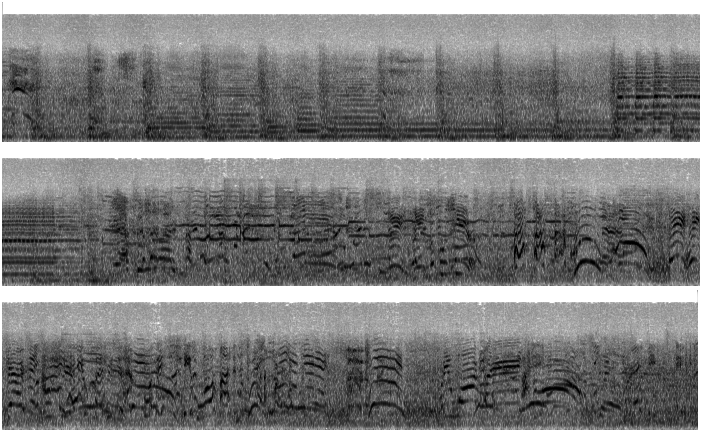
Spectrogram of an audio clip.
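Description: Tense film score holding sustained chords for about ten seconds, then gives way to a jumble of several voices shouting and hooting over one another without clear words.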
